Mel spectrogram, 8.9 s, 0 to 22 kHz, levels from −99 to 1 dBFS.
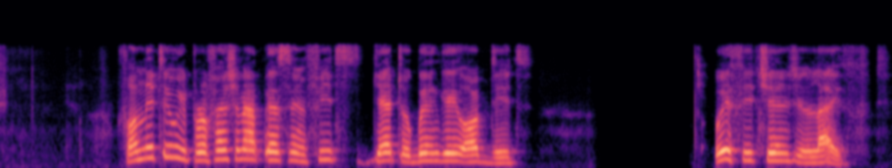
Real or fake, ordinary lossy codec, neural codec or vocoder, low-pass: fake; none; codec, 16 kHz, 2 kbps, FunCodec, trained on Chinese and English, 25 frames a second; 7.2 kHz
